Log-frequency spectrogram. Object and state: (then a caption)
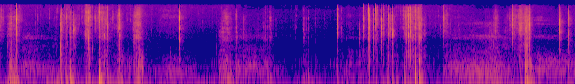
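Plastic air cushion packaging sheet. A green inflated plastic air cushion packaging sheet is bent and crinkled by fingers. Quick, bright crackles and crinkling snaps come in uneven bursts separated by quiet pauses, each one dying away almost instantly.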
